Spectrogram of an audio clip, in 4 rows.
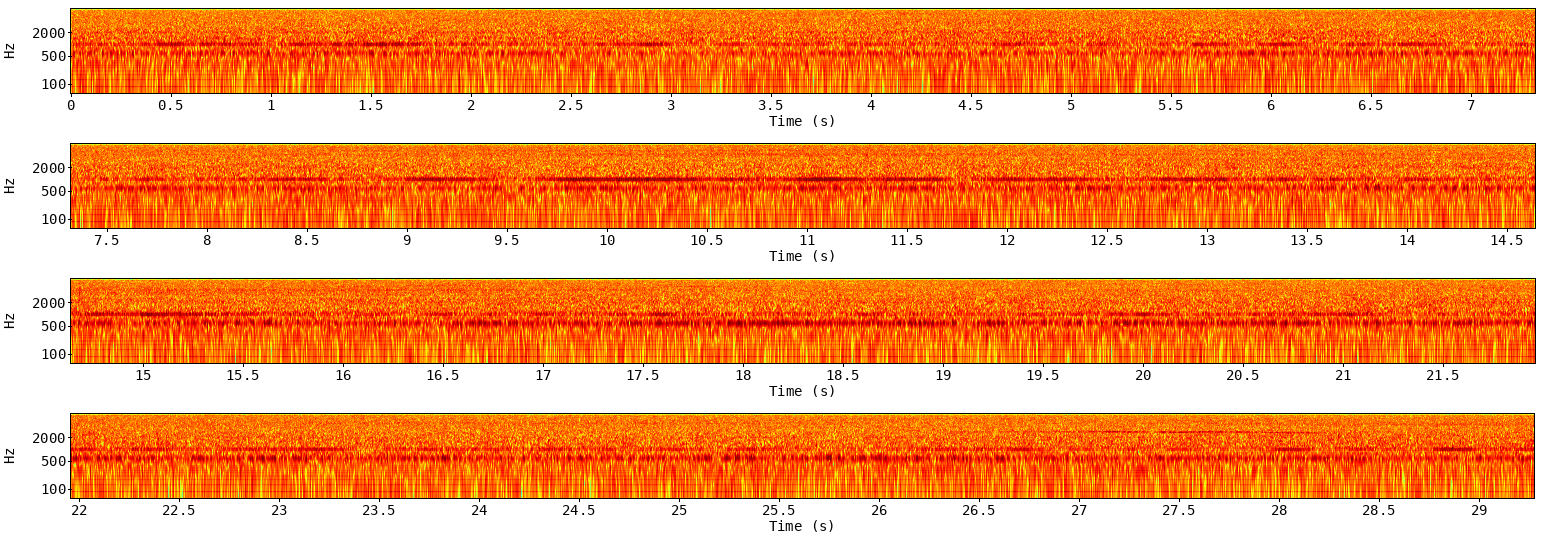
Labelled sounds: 27.0	28.2	killer whale, 2.0 to 3.6 kHz

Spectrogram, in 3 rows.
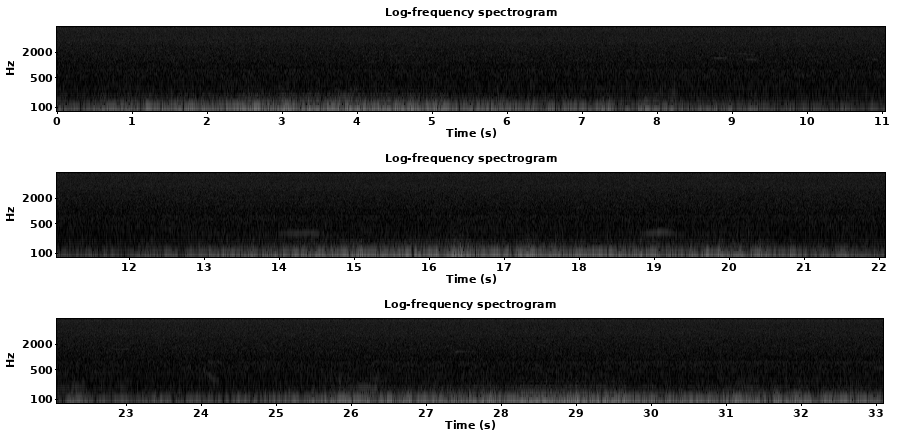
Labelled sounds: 9.0	9.3	humpback whale, 1.7 to 1.9 kHz

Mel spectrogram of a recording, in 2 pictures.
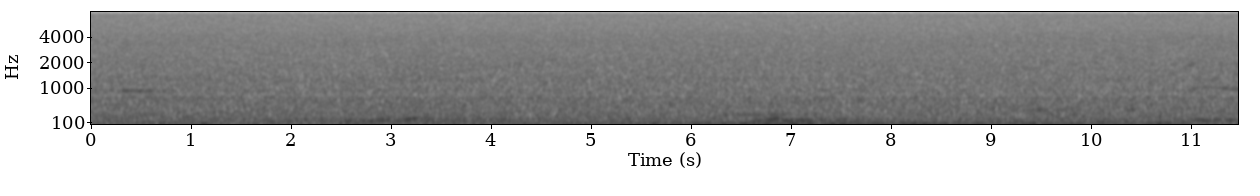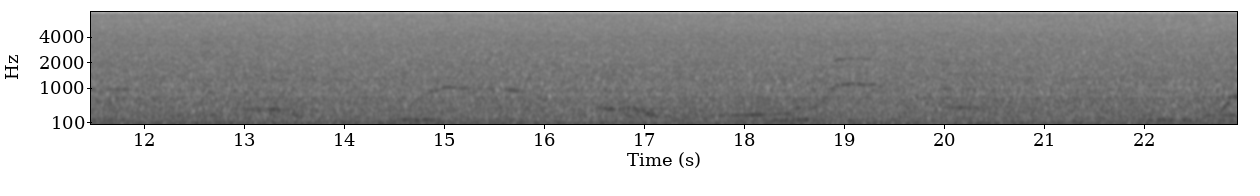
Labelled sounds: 15.0	15.3	humpback whale, 0.96 to 1.1 kHz
18.9	19.3	humpback whale, 0.90 to 2.3 kHz

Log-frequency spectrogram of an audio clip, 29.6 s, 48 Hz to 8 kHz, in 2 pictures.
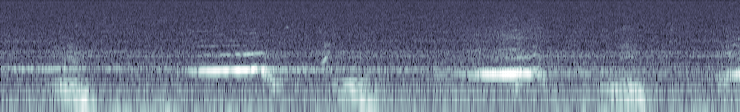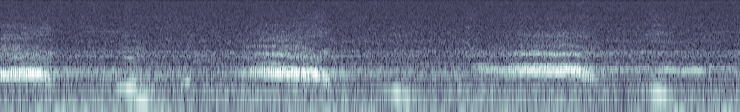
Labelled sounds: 14.6	14.9	humpback whale, 0.96 to 1.1 kHz
24.0	24.3	humpback whale, 0.83 to 1.3 kHz

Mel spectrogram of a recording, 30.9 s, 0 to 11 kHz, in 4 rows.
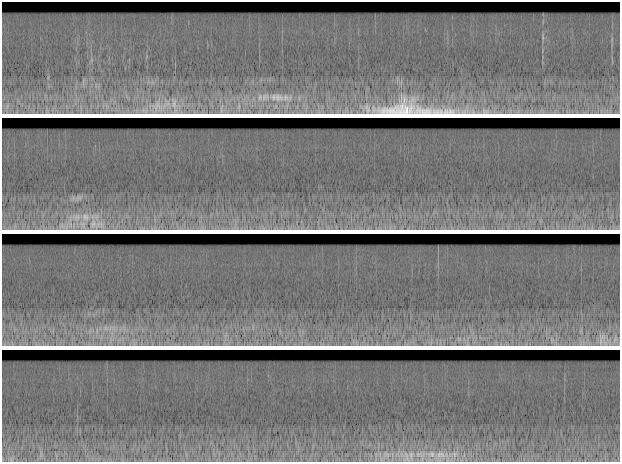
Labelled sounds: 1.7	2.0	humpback whale, 0.88 to 1.2 kHz

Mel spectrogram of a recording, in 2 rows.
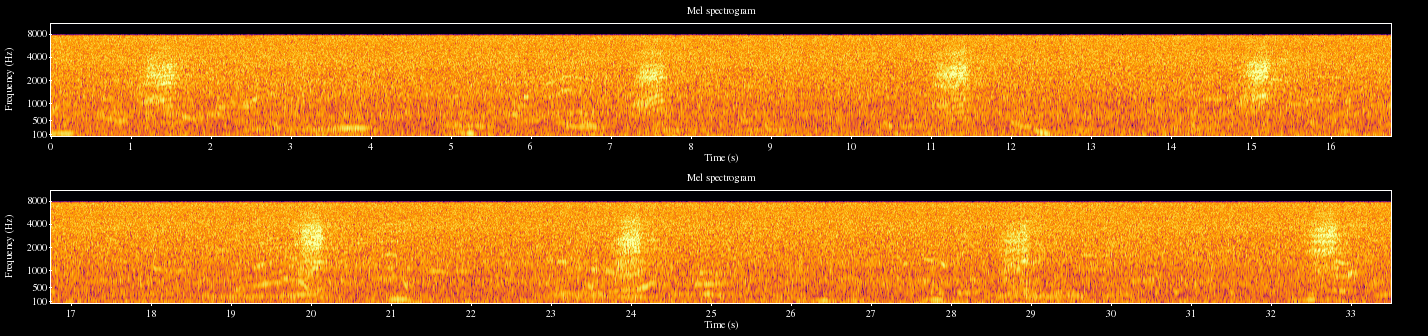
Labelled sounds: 7.3	7.7	humpback whale, 0.86 to 2.5 kHz
11.2	11.4	humpback whale, 2.2 to 2.6 kHz
14.4	15.1	humpback whale, 0.86 to 1.3 kHz
21.4	21.7	humpback whale, 0.96 to 1.0 kHz
23.8	24.1	humpback whale, 2.4 to 2.7 kHz
28.6	28.9	humpback whale, 2.3 to 2.6 kHz
32.6	33.1	humpback whale, 0.80 to 2.0 kHz

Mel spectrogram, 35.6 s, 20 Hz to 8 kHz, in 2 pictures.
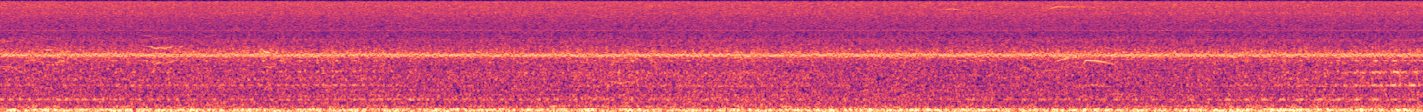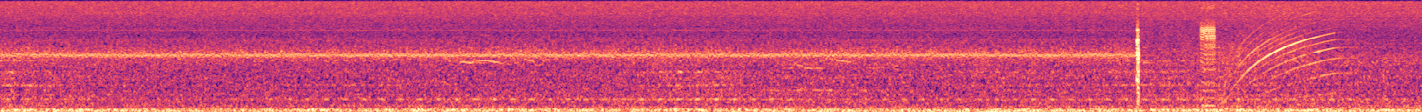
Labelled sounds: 22.8	24.7	killer whale, Bigg's (transient), 1.1 to 1.8 kHz

